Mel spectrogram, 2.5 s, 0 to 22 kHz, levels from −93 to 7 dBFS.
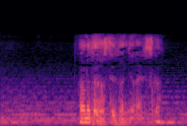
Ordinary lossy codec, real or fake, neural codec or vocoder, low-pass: none; real; none; 7.2 kHz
